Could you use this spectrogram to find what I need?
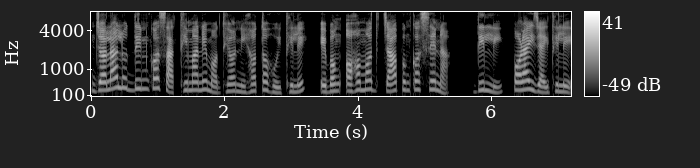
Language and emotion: Odia, neutral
